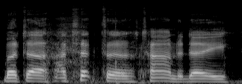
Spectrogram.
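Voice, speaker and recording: A man's voice: medium pitch, fairly even intonation, a little slow. A man gives a casual, rambling update to viewers in a folksy, plainspoken way, speaking outdoors into a handheld camera. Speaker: farm vlogger. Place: outdoors on a farm.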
